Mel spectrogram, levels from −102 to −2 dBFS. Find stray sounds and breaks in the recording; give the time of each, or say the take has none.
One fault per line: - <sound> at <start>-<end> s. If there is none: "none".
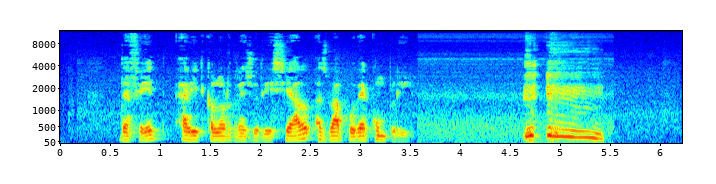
- throat clearing at 4.6-5.5 s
